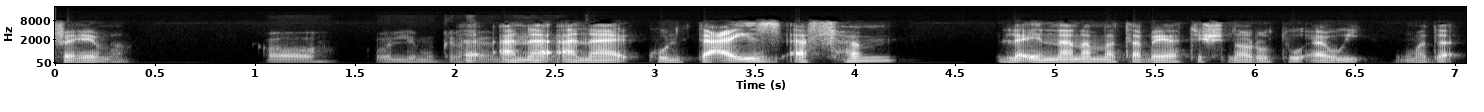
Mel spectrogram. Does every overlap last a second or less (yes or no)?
yes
